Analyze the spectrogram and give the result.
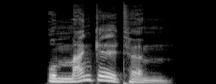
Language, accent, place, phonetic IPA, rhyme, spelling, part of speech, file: German, Germany, Berlin, [ʊmˈmantl̩təm], -antl̩təm, ummanteltem, adjective, De-ummanteltem.ogg
- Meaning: strong dative masculine/neuter singular of ummantelt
